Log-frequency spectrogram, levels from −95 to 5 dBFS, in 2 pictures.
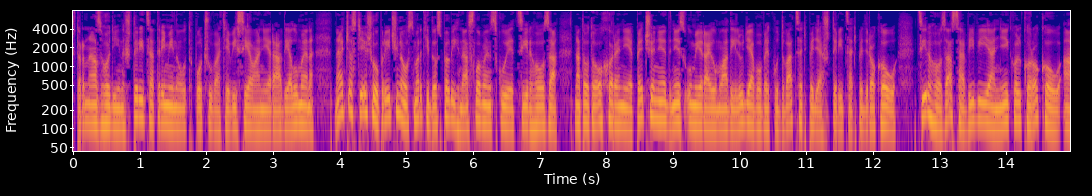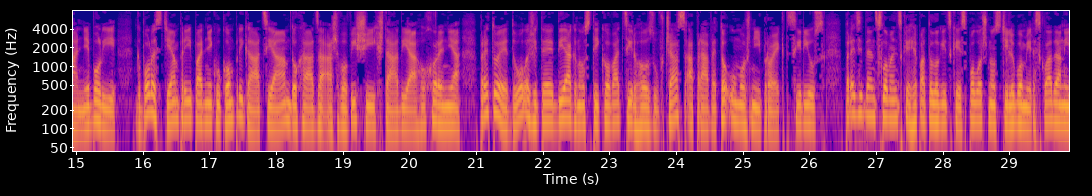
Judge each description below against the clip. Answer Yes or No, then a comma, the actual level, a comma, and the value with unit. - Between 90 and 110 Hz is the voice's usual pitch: No, low, 120 Hz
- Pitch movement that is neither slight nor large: Yes, average, 3.3 semitones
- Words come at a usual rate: Yes, average, 130 wpm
